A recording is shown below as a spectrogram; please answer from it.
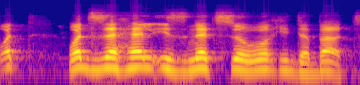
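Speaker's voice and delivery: put-on French accent. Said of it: "now you have to read it in French".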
